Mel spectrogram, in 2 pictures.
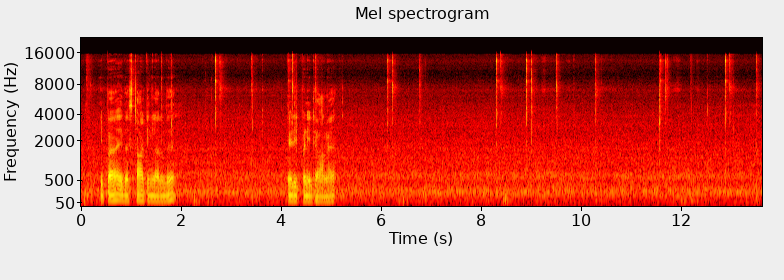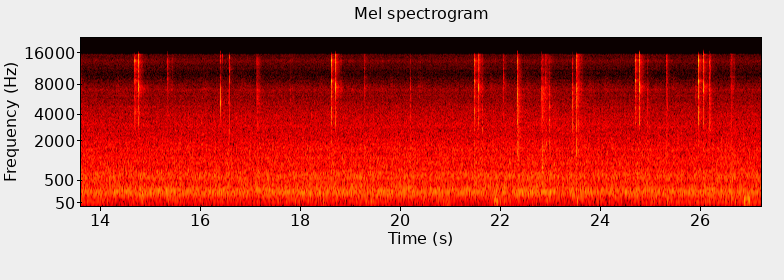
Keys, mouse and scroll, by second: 10.2 click, 23.6-24.9 shift+middle drag, 24.9 e.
